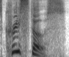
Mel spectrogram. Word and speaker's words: Christos: Do you know how it sounds? What's it sound? It's Christos. Christos.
